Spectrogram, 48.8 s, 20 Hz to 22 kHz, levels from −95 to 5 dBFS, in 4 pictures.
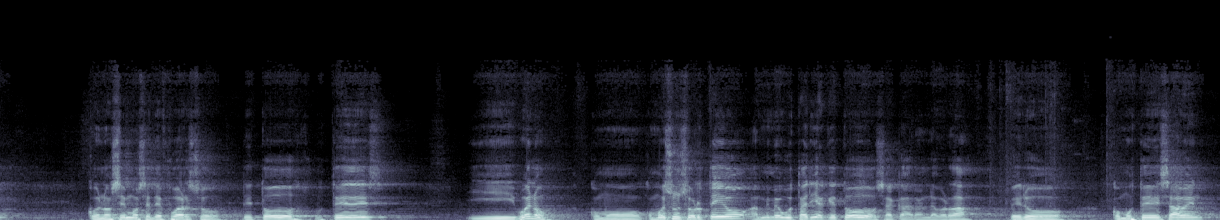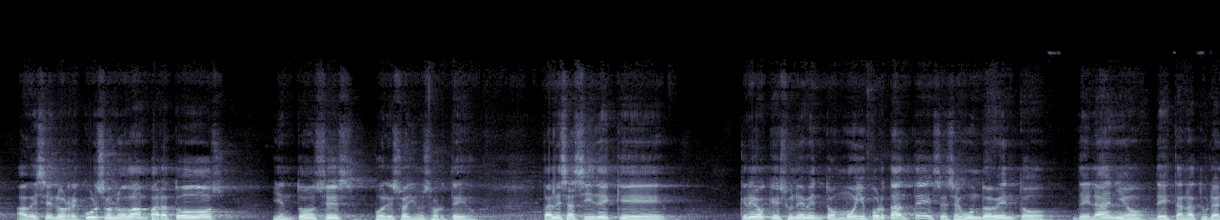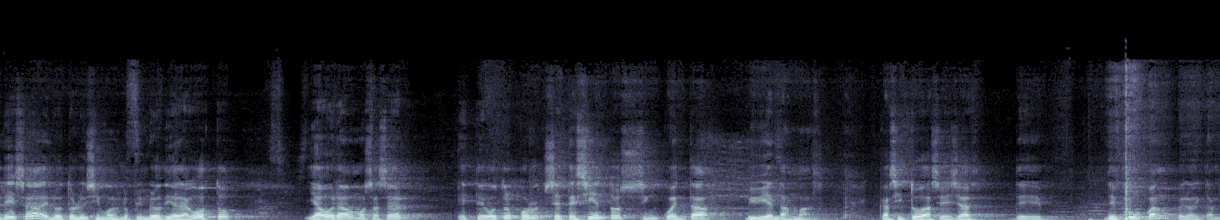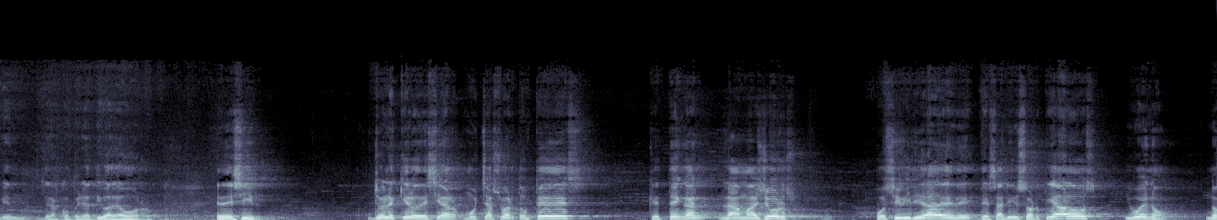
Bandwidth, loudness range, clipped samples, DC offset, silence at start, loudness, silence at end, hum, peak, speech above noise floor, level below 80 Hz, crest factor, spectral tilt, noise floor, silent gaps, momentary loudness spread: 9.6 kHz; 4 LU; under 0.1%; under 0.1%; 0 s; -13 LUFS; 0 s; none; 0 dBFS; 41 dB; -42 dBFS; 12 dB; -8.5 dB/octave; -52 dBFS; none; 12 LU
